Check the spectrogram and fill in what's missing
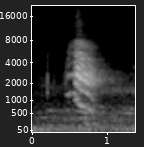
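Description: A handled pigeon gives a single harsh, raspy squawk at close range, rising and fading within half a second over low background hum.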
